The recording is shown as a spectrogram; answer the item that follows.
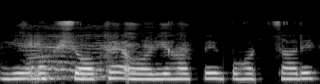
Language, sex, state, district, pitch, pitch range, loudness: Hindi, female, Haryana, Charkhi Dadri, 255 Hz, 250-265 Hz, -15 LUFS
